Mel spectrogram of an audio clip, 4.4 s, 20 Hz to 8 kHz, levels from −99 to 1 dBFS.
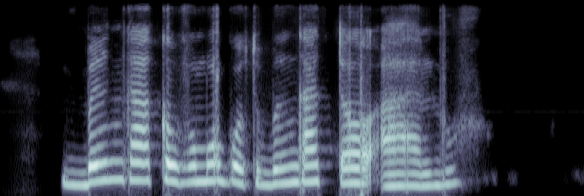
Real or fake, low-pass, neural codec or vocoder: fake; 7.2 kHz; codec, 16 kHz, 2 kbps, X-Codec, HuBERT features, trained on LibriSpeech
